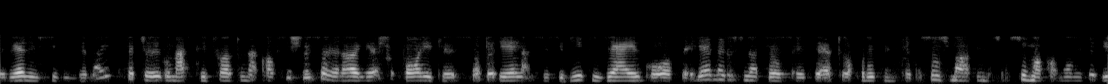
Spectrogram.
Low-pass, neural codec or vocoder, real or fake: 3.6 kHz; codec, 24 kHz, 0.9 kbps, WavTokenizer, medium music audio release; fake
